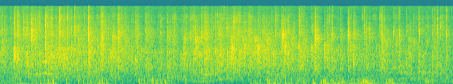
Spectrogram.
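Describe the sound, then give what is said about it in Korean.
Steady lecture audience applause welcoming the speaker fills the whole stretch, a dense crackle of many hands clapping at an even, sustained loudness without any talking. “박수로 맞아주시길.”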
